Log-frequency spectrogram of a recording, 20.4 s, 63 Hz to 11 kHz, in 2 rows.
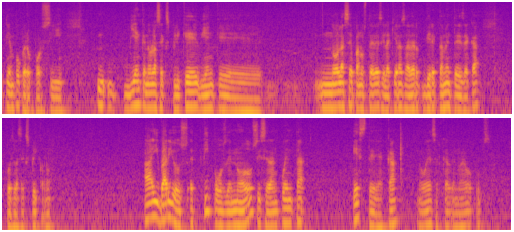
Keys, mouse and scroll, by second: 16.8 click, 18.4-19.0 ctrl+scroll up 2, 19.4-19.8 ctrl+scroll down 2.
